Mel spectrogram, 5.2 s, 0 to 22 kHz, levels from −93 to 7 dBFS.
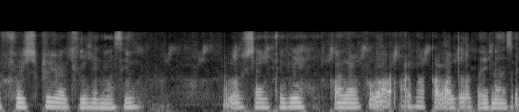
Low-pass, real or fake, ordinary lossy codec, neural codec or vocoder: none; fake; none; codec, 16 kHz, 2 kbps, FreqCodec, smaller model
